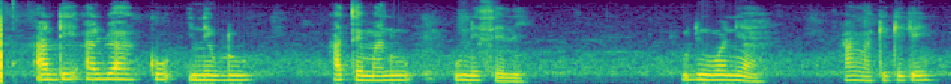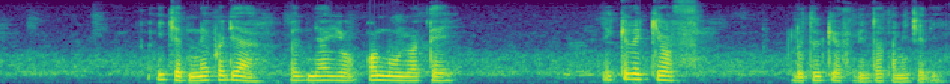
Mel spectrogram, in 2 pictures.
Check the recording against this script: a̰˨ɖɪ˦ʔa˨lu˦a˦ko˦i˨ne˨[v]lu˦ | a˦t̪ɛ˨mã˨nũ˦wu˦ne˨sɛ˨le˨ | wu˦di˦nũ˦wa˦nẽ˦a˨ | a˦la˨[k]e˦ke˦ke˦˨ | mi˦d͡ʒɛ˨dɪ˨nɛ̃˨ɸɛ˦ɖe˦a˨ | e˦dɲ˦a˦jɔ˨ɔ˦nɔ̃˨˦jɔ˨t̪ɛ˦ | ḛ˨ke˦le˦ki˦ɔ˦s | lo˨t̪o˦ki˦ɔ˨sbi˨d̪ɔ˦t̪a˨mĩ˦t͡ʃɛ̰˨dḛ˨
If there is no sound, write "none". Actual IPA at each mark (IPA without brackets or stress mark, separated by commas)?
w, k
